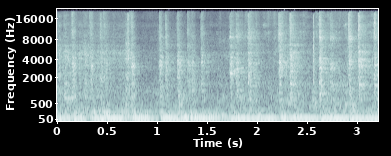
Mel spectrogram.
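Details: Idle on a BMW E30, which had earlier died after 5–6 minutes of idling; low, uneven, lumpy idle that wavers and sounds close to stalling. Owner suspects dirty throttle-body carbon build-up; cause not confirmed.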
